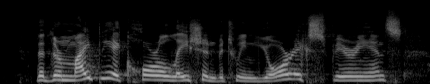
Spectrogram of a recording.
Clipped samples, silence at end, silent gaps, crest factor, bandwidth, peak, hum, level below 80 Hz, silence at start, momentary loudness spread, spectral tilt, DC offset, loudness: under 0.1%; 0.3 s; none; 18 dB; 14 kHz; -12 dBFS; none; -72 dBFS; 0.35 s; 8 LU; -4.5 dB/octave; under 0.1%; -30 LUFS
